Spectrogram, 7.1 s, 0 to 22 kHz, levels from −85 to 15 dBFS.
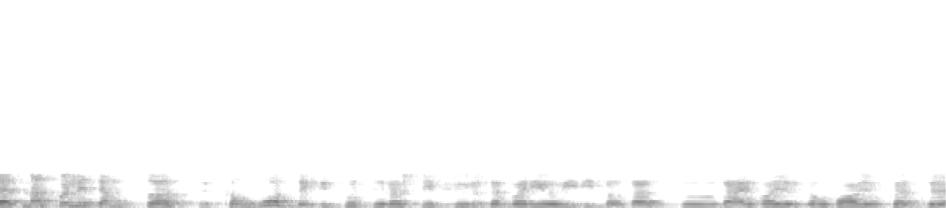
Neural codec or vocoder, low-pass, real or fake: none; 3.6 kHz; real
